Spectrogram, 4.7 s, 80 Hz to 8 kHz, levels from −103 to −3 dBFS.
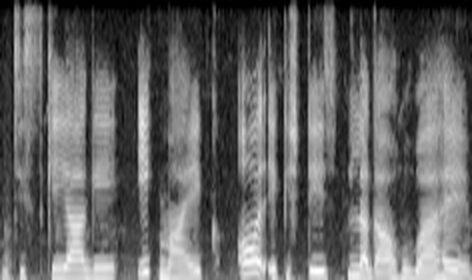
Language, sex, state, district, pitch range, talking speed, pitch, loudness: Hindi, female, Bihar, Kaimur, 195-235 Hz, 125 wpm, 210 Hz, -16 LUFS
